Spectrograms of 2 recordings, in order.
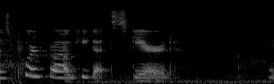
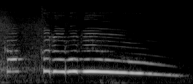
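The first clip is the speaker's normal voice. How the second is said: high, loud, slow cock-a-doodle-doo; rooster crow; 14 dB louder, slower than usual. Acted. Teacher showing a child the rooster's crow, loud and high. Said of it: "what he says is".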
